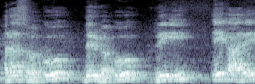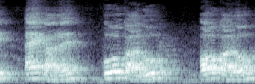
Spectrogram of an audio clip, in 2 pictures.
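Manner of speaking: each sound named slowly and distinctly, as a teacher; careful recital. Shown as a demonstration. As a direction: recite the vowels one by one, precisely. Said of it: "अच्छे से उच्चारण करते हो तो ऐसे पढ़ा जाता है".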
